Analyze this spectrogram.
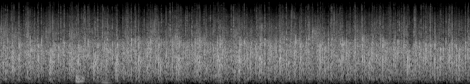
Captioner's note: audience clapping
